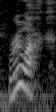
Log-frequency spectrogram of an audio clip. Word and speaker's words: ruach: It's Hebrew, so actually the way you would say it is ruach. – Ruach. – Gotta get that phlegm going there. – Okay. – So ruach.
